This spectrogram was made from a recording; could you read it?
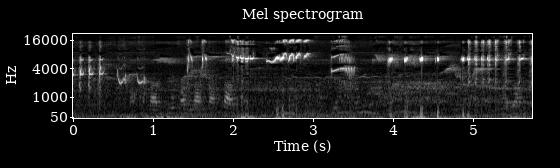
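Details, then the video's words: Orange-headed thrush singing a mix of sharp clicks, short whistles and thin, very high trilled notes repeated in quick bursts, with ticking sounds between phrases. "Kumpulan kicau anis merah"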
